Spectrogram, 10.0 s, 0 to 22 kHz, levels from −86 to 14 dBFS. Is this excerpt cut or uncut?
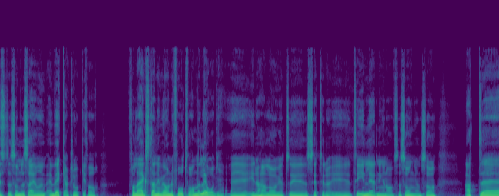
cut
